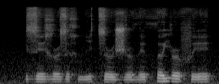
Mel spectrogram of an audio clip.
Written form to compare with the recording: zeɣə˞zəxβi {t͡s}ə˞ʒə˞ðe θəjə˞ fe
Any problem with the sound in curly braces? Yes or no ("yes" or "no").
no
